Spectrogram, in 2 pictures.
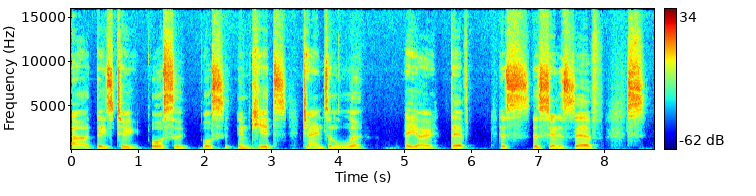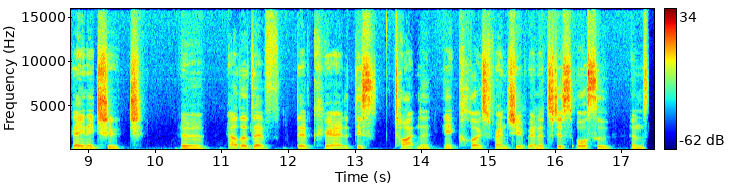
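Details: Stuttering in an adult male, present since childhood and persisting, with repetitions, prolongations and blocks.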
